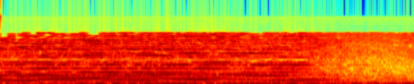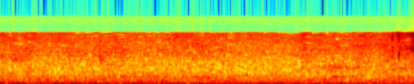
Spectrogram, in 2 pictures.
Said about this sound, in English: I think I'll wait till the train goes past.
